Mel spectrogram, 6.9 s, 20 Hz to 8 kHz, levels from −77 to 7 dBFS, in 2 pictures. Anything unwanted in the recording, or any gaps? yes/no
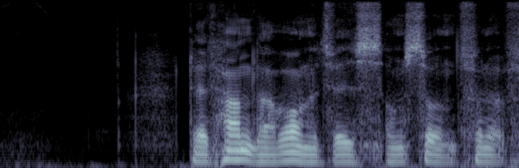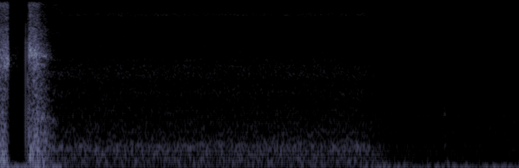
no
